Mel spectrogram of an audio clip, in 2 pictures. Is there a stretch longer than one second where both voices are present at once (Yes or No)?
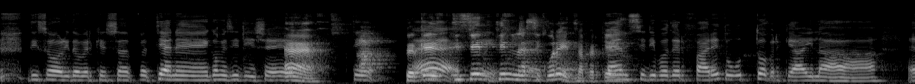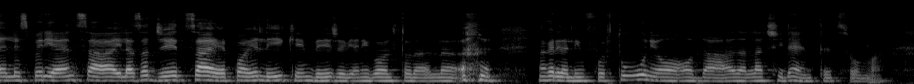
Yes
